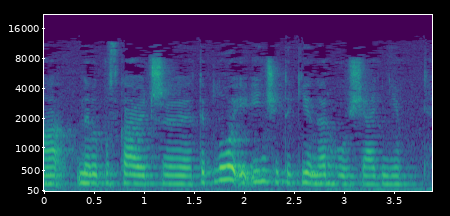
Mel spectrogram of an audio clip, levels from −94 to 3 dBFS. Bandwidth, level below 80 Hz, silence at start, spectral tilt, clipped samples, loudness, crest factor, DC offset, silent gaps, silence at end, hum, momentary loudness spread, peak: 12.5 kHz; -52 dBFS; 0 s; -4.5 dB/octave; under 0.1%; -28 LUFS; 16 dB; under 0.1%; none; 0 s; none; 7 LU; -12 dBFS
